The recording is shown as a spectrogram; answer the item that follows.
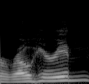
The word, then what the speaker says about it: Rohirrim: This is the War for Rohirrim, I believe is how it's pronounced.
